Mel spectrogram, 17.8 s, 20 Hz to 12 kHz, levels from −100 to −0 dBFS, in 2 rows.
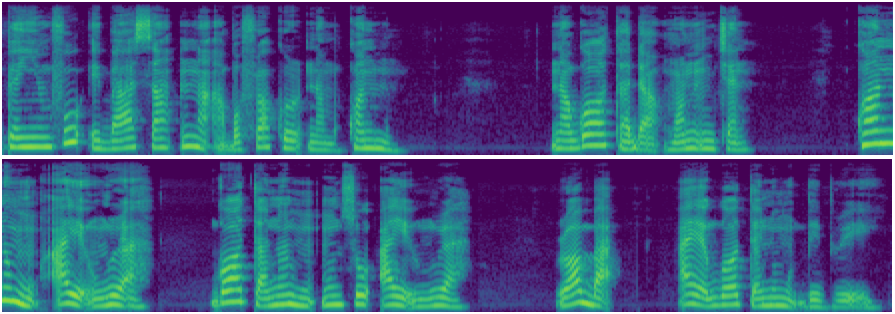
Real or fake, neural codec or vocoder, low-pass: real; none; 10.8 kHz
